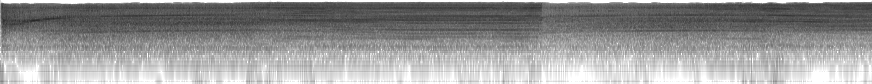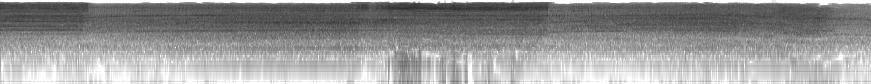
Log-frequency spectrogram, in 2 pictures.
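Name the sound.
cutting a slot into bolts with a cutting tool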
